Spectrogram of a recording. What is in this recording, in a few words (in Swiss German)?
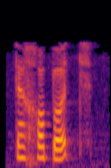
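"rabatt", Alsatian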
